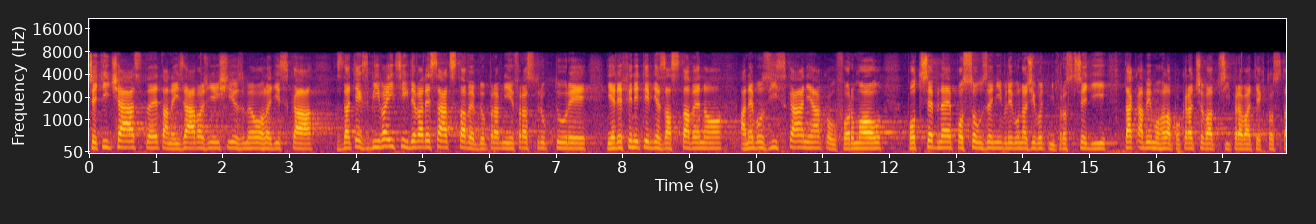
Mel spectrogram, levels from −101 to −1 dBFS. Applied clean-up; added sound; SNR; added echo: none; none; none; none.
